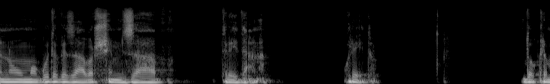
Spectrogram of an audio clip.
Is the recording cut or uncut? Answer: uncut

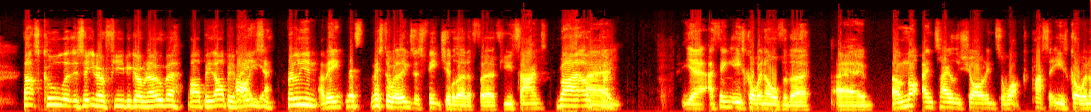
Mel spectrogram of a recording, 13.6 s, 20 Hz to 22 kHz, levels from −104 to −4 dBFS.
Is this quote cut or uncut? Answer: cut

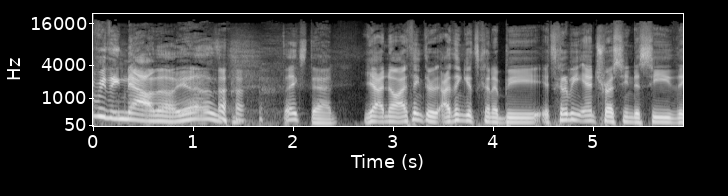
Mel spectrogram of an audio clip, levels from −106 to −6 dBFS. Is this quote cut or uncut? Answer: uncut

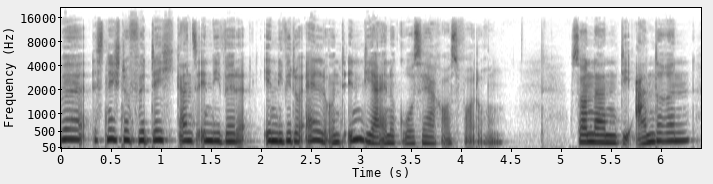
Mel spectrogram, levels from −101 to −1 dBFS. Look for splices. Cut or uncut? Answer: uncut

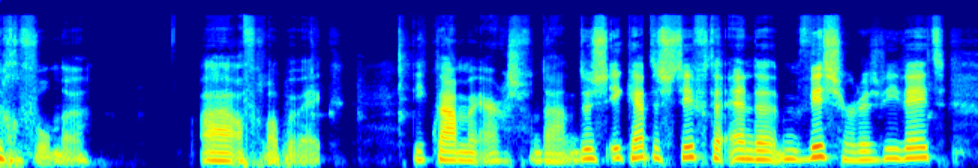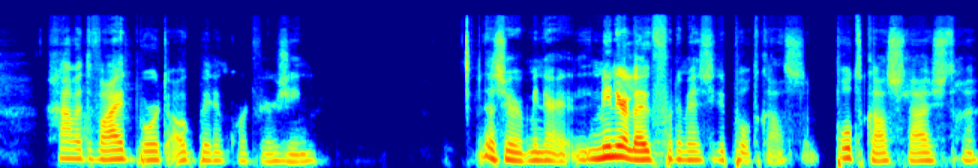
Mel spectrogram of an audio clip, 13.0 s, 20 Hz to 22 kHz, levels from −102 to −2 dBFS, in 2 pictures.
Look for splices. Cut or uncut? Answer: uncut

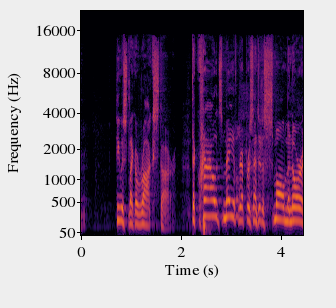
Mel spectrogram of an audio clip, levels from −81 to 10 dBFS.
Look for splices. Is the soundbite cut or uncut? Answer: cut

